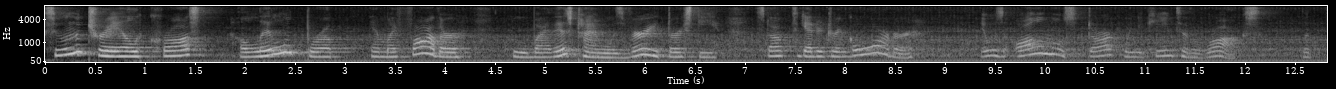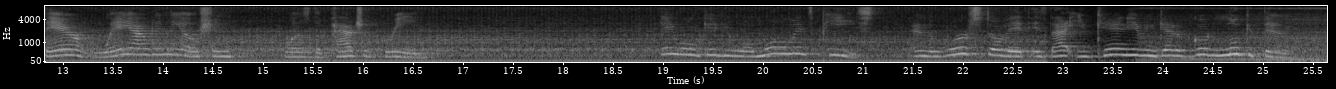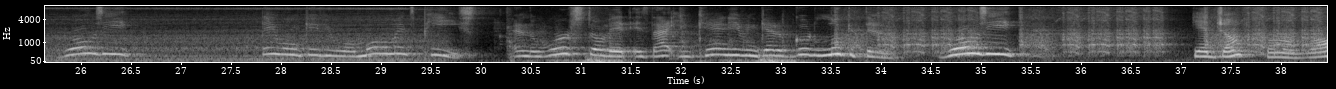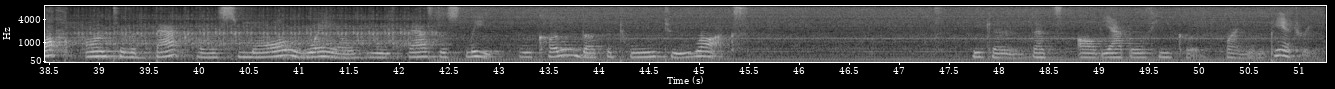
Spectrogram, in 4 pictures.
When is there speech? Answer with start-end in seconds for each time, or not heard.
0.0-16.9, 18.9-26.5, 27.8-35.4, 37.1-45.5, 47.4-51.2.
